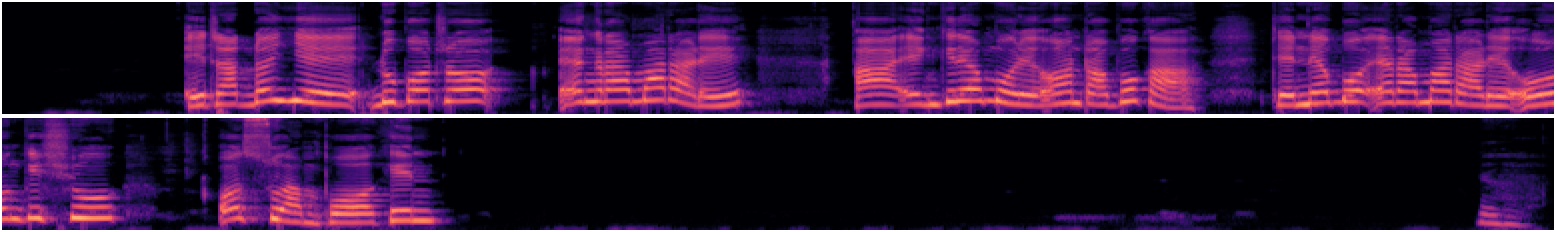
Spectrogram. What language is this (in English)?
Masai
